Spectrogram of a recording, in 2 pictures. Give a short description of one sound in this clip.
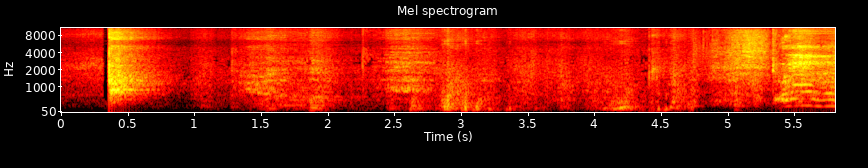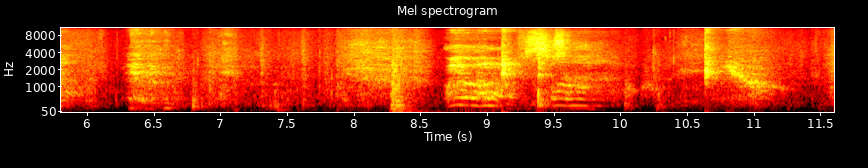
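A body thuds onto a mattress.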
